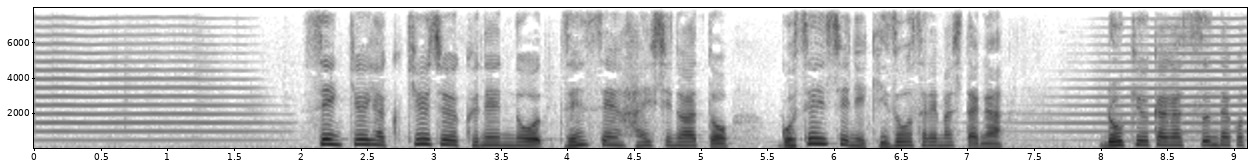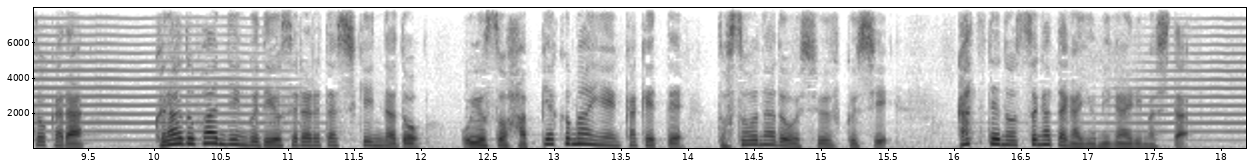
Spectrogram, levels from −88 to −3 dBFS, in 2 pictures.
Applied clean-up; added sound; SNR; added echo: none; Trumpet; 18 dB; none.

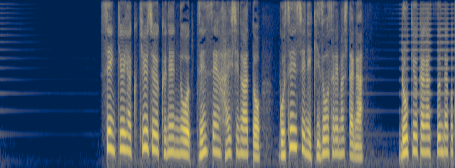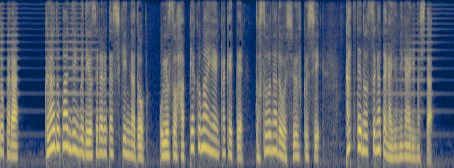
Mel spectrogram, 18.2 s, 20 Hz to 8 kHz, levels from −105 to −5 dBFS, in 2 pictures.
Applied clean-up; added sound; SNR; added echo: neural mask model RNNoise.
